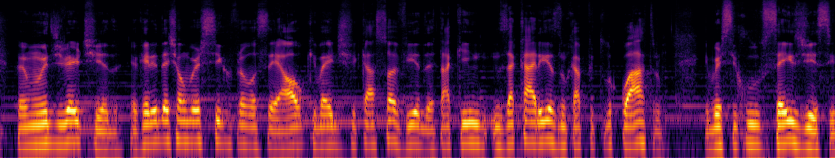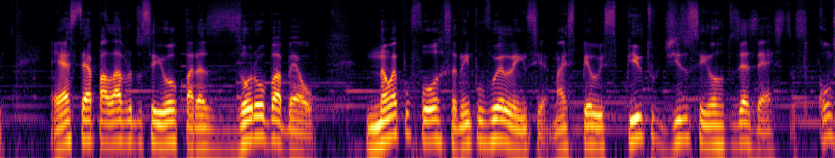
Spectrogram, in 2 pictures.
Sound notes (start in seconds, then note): none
